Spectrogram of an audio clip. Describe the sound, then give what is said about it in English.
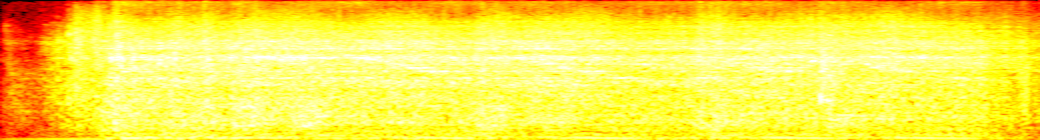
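A Norton motorcycle kickstarted in a workshop, its engine catching after a short pause into a steady, loud low rumble that holds for several seconds. “Kim opens the workshop door and Noddy kickstarts the Norton.”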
